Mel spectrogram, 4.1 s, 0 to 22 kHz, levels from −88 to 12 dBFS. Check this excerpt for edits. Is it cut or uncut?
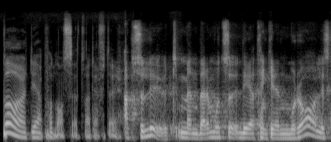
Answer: uncut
